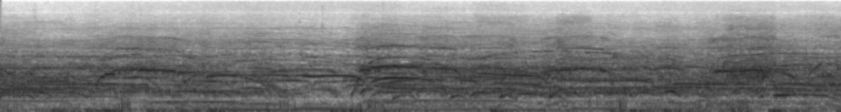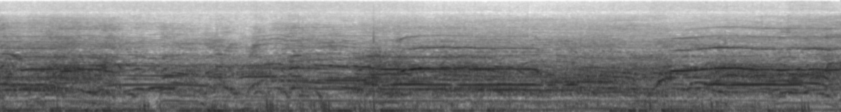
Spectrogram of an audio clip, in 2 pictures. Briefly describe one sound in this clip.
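A young man sings loudly through a microphone.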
